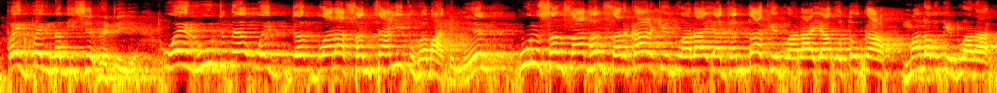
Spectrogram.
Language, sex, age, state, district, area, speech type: Maithili, male, 45-60, Bihar, Saharsa, rural, spontaneous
